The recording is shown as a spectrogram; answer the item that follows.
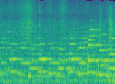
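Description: Steel band playing: many steel pans ringing out a quick melody of short sustained notes over a steady low accompaniment.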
